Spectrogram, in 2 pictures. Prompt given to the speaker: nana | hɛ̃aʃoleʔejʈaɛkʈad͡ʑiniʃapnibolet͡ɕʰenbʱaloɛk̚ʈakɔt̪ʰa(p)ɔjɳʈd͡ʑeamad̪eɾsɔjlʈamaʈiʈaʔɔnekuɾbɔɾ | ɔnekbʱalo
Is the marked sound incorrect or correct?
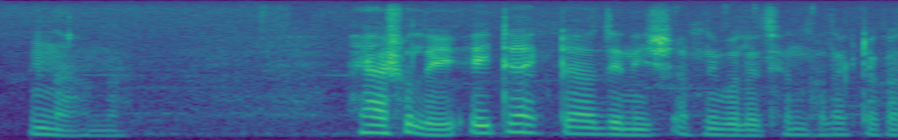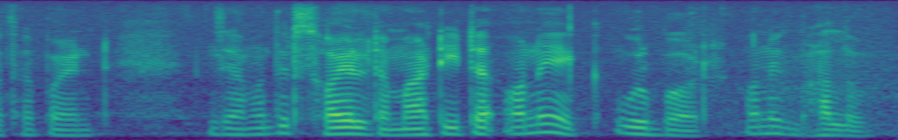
correct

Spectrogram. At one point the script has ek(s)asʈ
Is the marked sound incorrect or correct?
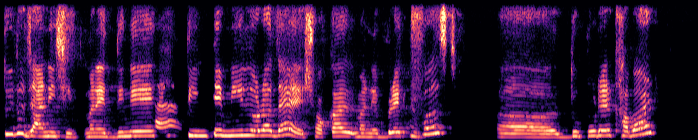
incorrect: f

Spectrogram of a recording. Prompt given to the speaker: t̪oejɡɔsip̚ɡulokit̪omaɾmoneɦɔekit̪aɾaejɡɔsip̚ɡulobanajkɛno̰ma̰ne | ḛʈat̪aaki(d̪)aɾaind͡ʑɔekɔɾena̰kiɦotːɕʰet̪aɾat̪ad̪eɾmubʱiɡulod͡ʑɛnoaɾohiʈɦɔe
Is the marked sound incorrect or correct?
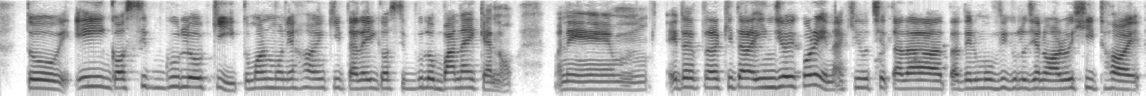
incorrect: t̪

